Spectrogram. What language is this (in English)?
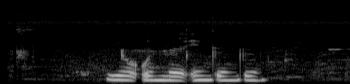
Fang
